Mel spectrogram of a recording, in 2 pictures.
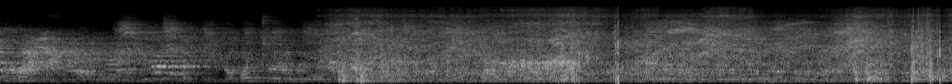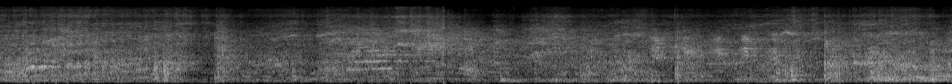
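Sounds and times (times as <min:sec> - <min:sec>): toy truck motors whining: 0:03.1 - 0:19.0
tyres rolling on concrete: 0:14.6 - 0:19.0.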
